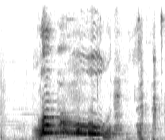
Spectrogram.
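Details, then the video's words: One of two miniature schnauzers welcoming its owner home with a drawn-out, mid-pitched, harmonic moaning howl of just over a second, sliding slightly downward, followed by soft scuffling sounds. "What it is like when I come home to two miniature schnauzers"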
